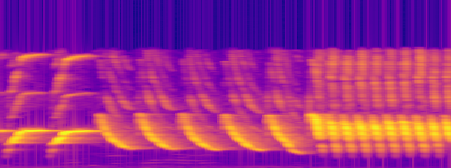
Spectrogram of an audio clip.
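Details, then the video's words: A Belgian canary sings bright, high tours: repeated rising chirps, then a run of sweeping downslurred notes, ending in a rapid, rattling trill. "Spectacular Belgian Canary"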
